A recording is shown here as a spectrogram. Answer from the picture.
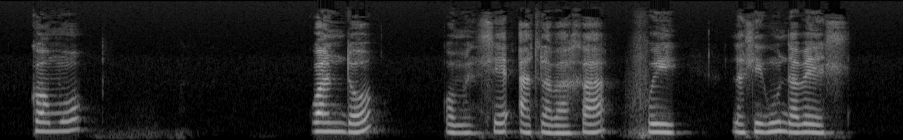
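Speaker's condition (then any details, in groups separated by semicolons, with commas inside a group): Down syndrome; support person Patricia Andrade of Peruvian Down syndrome society present on panel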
